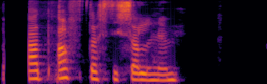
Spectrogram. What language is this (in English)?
Icelandic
